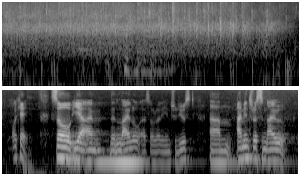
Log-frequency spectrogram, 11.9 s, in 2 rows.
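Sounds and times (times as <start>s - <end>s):
audience applause: 0.0s - 5.8s
speech: 2.4s - 2.8s, 6.2s - 11.8s.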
